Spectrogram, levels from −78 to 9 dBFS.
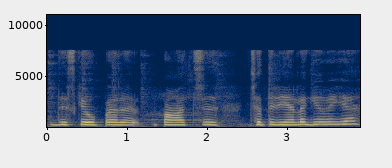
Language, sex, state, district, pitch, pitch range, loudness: Hindi, female, Rajasthan, Jaipur, 245 Hz, 240-260 Hz, -16 LUFS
